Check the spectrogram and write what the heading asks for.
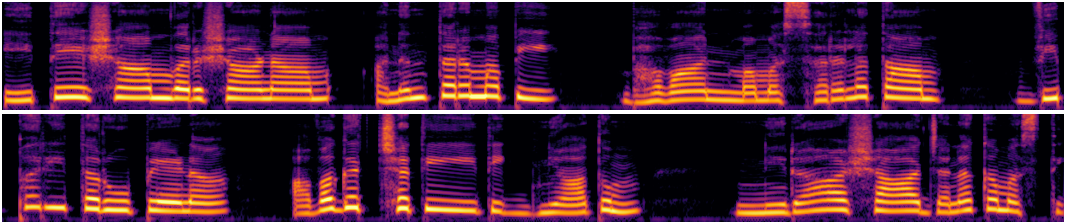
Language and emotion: Sanskrit, sad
